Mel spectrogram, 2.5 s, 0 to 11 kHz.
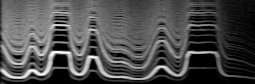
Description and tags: ET-1PitchMadness03
Crazily pitched note hit. Recorded from a circuit bent Casio PT-1 (called ET-1).
bent, circuit, circuitbent, lofi, pitch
